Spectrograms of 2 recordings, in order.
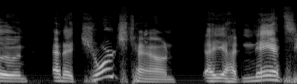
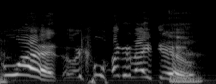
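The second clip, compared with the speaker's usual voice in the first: high, softened innocent protest; mock bewilderment; 12 semitones higher, 5 dB quieter, slower than usual. Acting out baffled reply to haters.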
